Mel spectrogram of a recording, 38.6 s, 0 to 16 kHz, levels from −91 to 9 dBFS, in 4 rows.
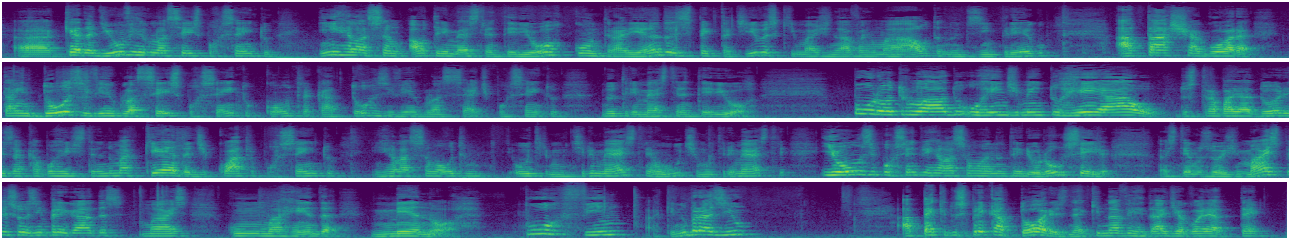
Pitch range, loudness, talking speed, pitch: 135-180 Hz, -20 LUFS, 130 wpm, 150 Hz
